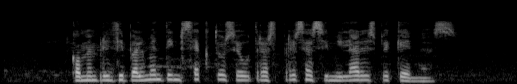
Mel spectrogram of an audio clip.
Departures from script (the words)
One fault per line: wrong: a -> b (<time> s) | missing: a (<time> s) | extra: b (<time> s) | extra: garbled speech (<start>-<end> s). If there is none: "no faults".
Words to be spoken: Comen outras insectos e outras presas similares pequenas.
wrong: outras -> principalmente (1.0 s)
